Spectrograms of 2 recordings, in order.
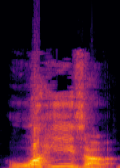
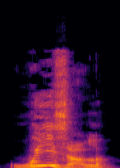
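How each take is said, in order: First: The name is said with a middle 'h' sound. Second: The name is said with no middle 'h' sound. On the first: The speaker calls it right. "It's pronounced Waheasel" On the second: The speaker calls it wrong. "Doctor Weasel?"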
